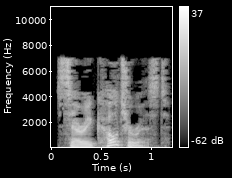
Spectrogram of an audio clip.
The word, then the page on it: sericulturist: British English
